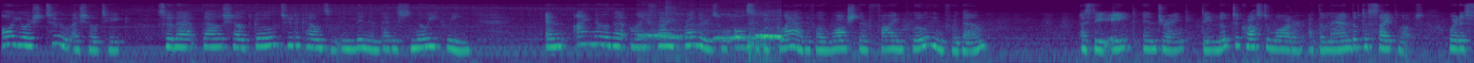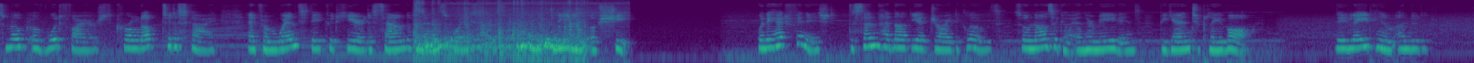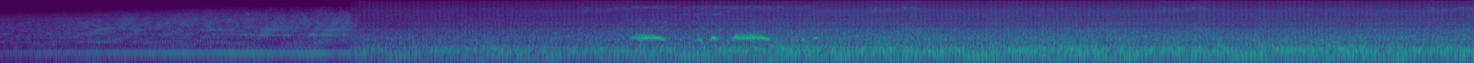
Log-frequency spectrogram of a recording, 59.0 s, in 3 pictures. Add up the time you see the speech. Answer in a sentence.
You can hear the speech for 35 seconds altogether.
